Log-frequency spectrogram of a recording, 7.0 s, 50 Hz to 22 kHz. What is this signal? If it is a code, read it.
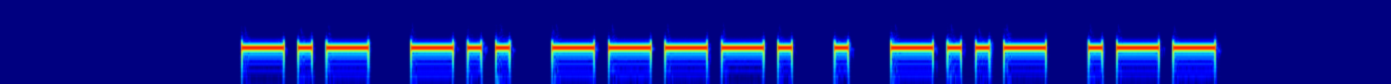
Morse code, heard as a keyed tone, about 17 wpm, 700 Hz. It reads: KD9EXW
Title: USA Call Signs - 2x Character Spacing - 17wpm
